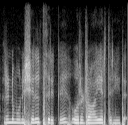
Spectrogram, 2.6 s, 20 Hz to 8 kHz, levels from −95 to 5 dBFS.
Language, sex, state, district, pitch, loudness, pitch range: Tamil, female, Tamil Nadu, Nilgiris, 195 Hz, -12 LUFS, 185-205 Hz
